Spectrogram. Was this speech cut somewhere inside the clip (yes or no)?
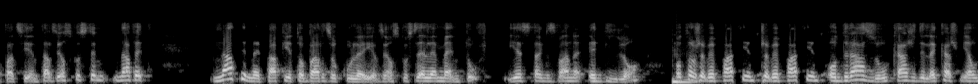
yes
